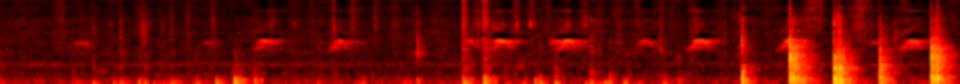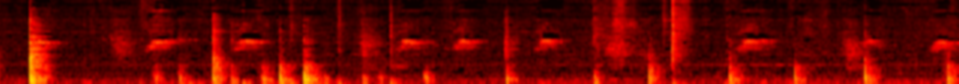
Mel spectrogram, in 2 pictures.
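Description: Wooden rolling pin working a log of bread dough flat on a counter: irregular knocks and clacks of the pin and handles against the dough and work surface, loudest in a quick run about halfway through. A steady string of small high chirps repeats throughout.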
